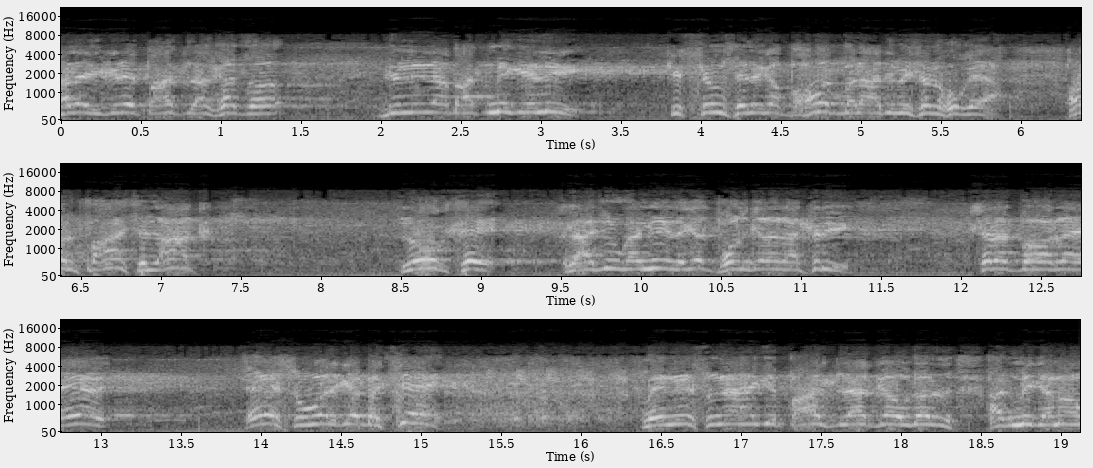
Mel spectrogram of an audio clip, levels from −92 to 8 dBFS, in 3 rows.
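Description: No technical faults can be heard anywhere in the audio. Nothing breaks up, drops out or changes character at any point.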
